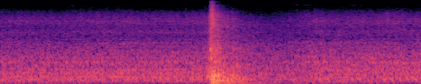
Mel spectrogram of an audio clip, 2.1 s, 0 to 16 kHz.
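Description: Citroën C4 Picasso's tailgate shut once about halfway through: a single sharp thud with a short ringing tail, over a steady background hum.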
